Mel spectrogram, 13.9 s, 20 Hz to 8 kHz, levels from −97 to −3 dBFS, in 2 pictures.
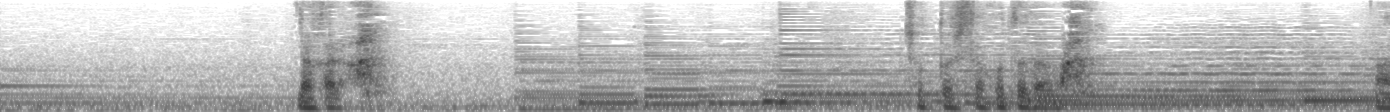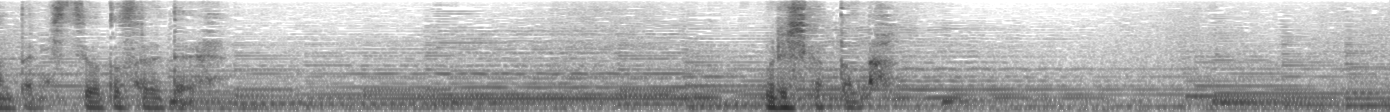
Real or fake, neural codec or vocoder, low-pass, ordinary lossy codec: real; none; none; none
